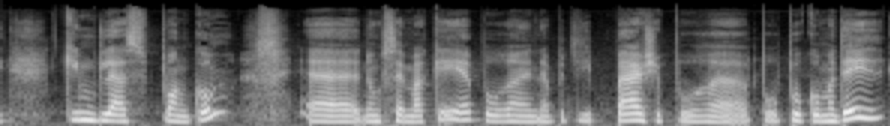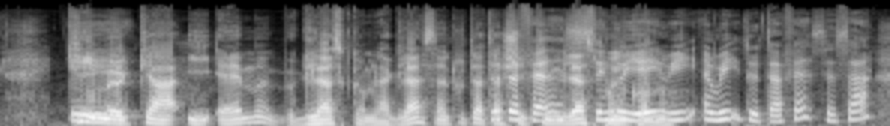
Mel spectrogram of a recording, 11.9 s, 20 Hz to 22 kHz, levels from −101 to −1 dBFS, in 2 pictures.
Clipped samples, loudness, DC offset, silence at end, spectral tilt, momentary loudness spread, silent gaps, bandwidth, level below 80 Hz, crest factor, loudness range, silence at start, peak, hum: under 0.1%; -14 LUFS; under 0.1%; 0 s; -5.5 dB/octave; 14 LU; none; 17.5 kHz; -42 dBFS; 14 dB; 7 LU; 0 s; 0 dBFS; none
